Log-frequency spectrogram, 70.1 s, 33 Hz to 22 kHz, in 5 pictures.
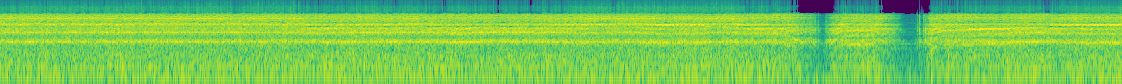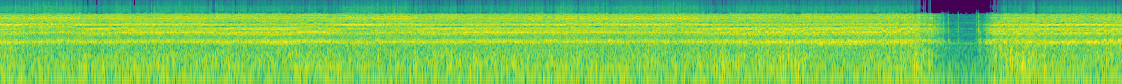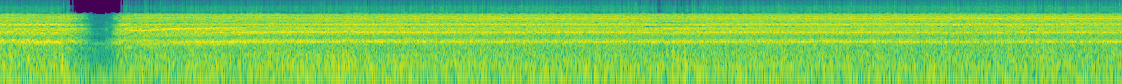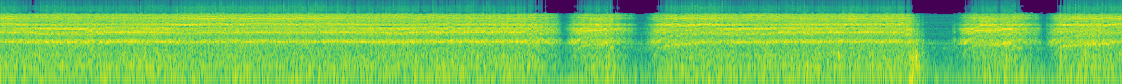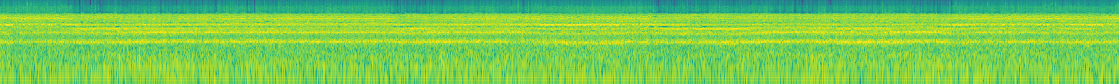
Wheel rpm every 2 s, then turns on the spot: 230, 230, 230, 230, 180, 90, 200, 220, 220, 220, 230, 220, 140, 150, 130, 210, 240, 230, 230, 230, 230, 220, 230, 230, 120, 180, 160, 110, 220, 230, 230, 220, 220, 220, 230.
none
